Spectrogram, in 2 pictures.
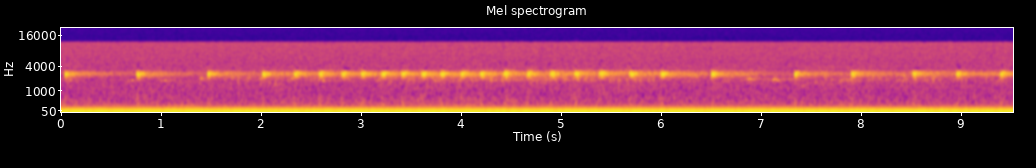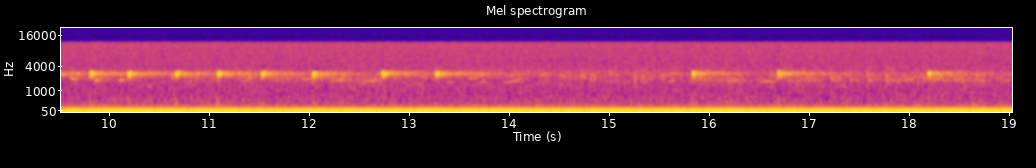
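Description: A reedbed bird calling a long series of short, sharp, high notes: they speed up to about five a second, then slow and come in spaced groups with pauses.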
